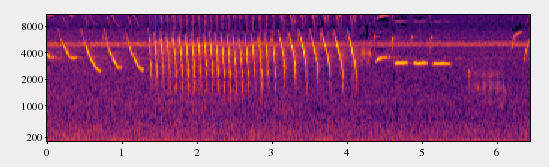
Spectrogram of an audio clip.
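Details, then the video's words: Canary song to encourage singing: falling whistled sweeps, then a long fast metallic trill slowing into separate downward strokes, followed by short flat whistles and soft notes. "A Canção de Treino Mais Poderosa da Canary"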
